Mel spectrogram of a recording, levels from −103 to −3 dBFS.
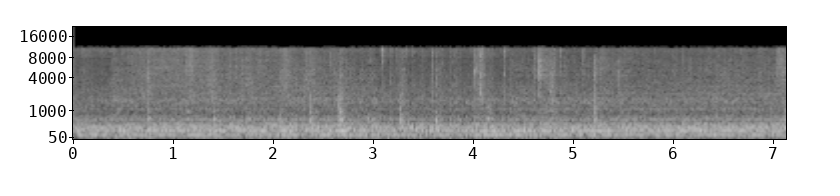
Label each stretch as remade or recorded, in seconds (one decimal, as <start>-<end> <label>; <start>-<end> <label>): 0.0-7.1 recorded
